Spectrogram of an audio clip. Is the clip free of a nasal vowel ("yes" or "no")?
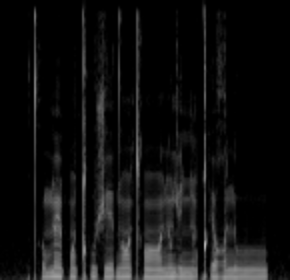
no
